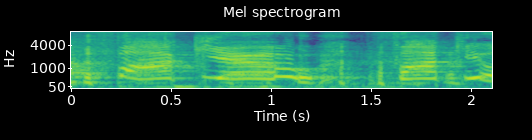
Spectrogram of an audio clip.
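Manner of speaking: put-on very high, very slow, hopping-mad child cry. Retelling the kid jumping up and down: imitating a hopping mad kid. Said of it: "hopping mad".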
